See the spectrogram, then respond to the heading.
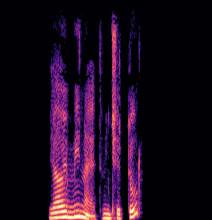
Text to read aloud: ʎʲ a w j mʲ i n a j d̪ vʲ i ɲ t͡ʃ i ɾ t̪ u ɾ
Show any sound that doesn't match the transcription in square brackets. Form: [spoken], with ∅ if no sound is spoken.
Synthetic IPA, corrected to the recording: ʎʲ a w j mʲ i n [ɛ] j [t̪] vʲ i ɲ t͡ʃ i ɾ t̪ u ɾ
